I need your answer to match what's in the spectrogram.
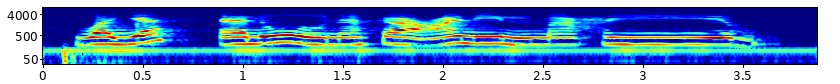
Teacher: When you stop on letter dod with a sukoon, it should be very heavy. Try to swallow the sound.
